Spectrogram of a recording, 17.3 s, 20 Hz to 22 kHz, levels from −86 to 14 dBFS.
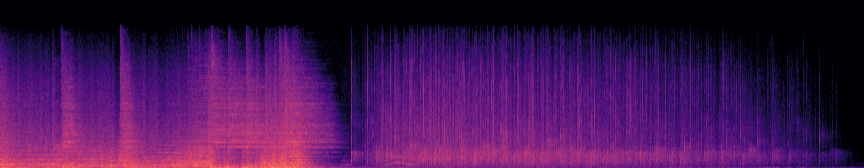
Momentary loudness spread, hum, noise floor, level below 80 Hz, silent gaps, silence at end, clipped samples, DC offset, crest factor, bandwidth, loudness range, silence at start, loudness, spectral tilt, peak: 22 LU; none; -61 dBFS; -38 dBFS; none; 1.45 s; under 0.1%; under 0.1%; 20 dB; 18.5 kHz; 20 LU; 0 s; -21 LUFS; -4 dB/octave; -4 dBFS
